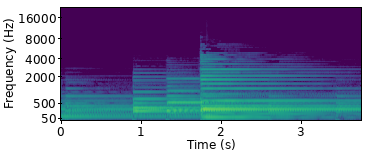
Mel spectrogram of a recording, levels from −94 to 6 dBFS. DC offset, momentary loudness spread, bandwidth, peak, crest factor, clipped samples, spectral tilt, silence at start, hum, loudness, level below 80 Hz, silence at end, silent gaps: under 0.1%; 16 LU; 5.2 kHz; -12 dBFS; 16 dB; under 0.1%; -9 dB/octave; 0 s; none; -28 LUFS; -46 dBFS; 0 s; none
